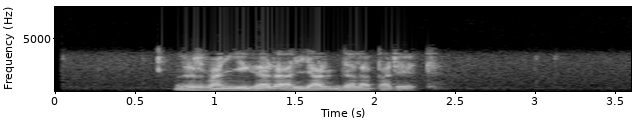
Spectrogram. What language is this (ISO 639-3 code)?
cat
